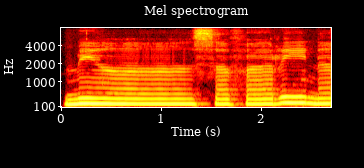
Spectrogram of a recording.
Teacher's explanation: یہاں پہ نون ساکن کے بعد کیا آ رہا ہے؟ حرف سین، تو ہم نے اخفا کرنا ہے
